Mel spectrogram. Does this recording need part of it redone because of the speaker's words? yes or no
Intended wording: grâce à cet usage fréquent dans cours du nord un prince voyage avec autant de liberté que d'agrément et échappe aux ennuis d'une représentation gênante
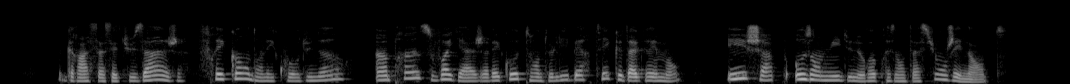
yes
